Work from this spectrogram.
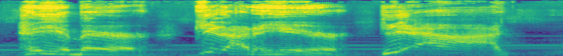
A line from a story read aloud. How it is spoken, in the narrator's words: shouted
